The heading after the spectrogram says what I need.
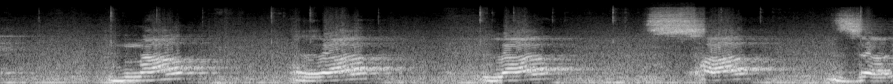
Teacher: ये जो मसोड़ों के यहाँ से इनका उच्चारण स्थान है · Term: वर्तस्य व्यंजन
